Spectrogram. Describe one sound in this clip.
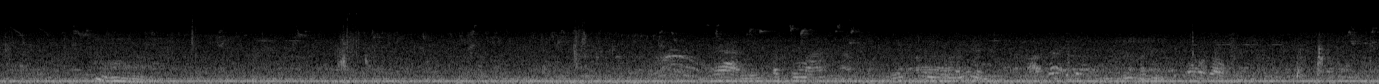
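A fishing reel whirs as line is wound in.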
